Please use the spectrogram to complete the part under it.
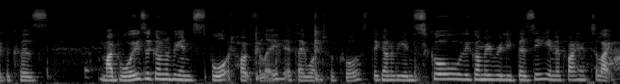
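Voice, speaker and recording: Young kiwi woman yakking to camera, mid pitch, lots of um and like, bit of faint hiss behind. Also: fairly bright tone. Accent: New Zealand. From New Zealand. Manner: chatty, lots of ums and likes. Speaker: vlogger. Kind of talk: sit-down chat to camera.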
